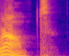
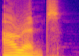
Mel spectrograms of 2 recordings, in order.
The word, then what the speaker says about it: aren't: Et là, faites bien attention à la prononciation. There aren't. Et non pas there aren't. Non. Ça, c'est pour les Français, ça.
